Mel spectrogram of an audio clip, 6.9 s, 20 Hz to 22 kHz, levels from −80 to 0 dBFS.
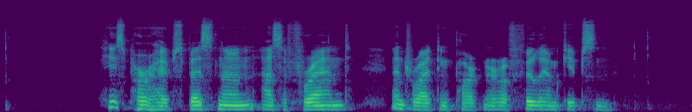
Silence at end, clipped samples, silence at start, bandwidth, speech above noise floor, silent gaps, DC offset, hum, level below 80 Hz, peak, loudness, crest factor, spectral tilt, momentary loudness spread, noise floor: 0.8 s; under 0.1%; 1.05 s; 11 kHz; 51 dB; none; under 0.1%; none; -72 dBFS; -6 dBFS; -25 LUFS; 20 dB; -5 dB/octave; 9 LU; -76 dBFS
